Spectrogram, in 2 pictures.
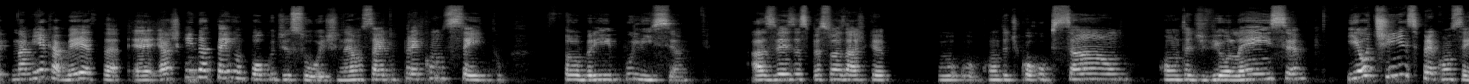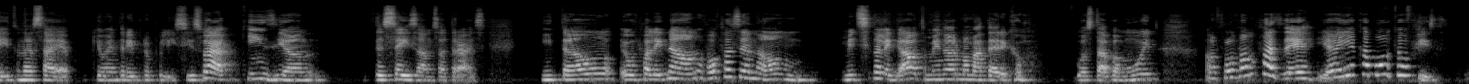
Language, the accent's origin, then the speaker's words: Portuguese; Pouso Alegre, Minas Gerais, Brazil; Eu sou de Pouso Alegre, minha naturalidade é daqui, só que meus pais são de fora.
